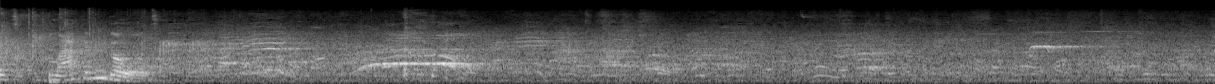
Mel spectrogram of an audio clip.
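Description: Young girls shout a cheer together in a large, echoing hall.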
